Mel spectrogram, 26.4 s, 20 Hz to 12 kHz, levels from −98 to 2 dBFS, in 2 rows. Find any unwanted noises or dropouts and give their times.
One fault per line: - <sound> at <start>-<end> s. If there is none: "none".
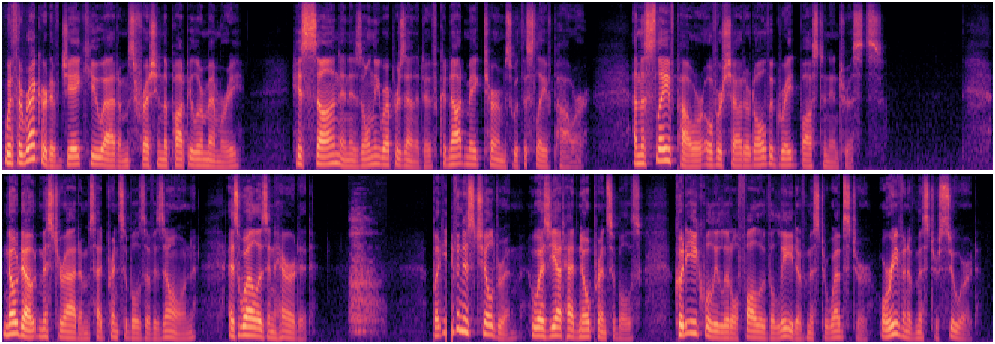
- breath at 17.8-18.3 s
- dropout at 19.1-19.2 s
